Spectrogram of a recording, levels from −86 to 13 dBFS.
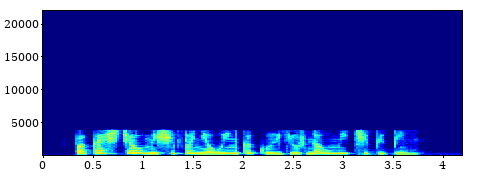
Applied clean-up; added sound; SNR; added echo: neural separator model SepFormer DNS4.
